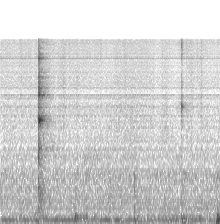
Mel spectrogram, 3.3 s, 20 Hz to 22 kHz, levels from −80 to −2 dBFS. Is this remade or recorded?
remade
